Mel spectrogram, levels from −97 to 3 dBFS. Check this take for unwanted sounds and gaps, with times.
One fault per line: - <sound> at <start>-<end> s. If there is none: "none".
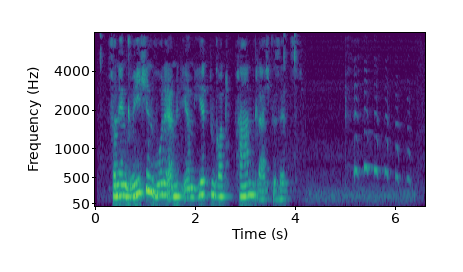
- laugh at 5.0-6.3 s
